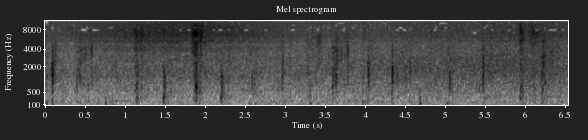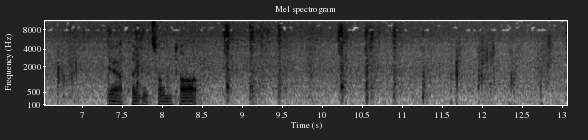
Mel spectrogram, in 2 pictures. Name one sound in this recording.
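Footsteps crunch steadily through grass and gravel.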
